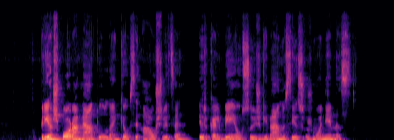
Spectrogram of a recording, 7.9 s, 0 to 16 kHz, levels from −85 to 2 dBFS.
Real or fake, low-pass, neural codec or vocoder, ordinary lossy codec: real; 14.4 kHz; none; AAC, 96 kbps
